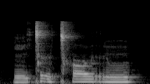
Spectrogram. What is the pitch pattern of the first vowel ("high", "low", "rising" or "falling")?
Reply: low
